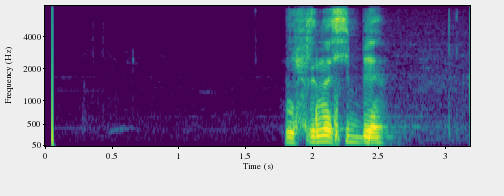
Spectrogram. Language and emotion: Russian, angry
